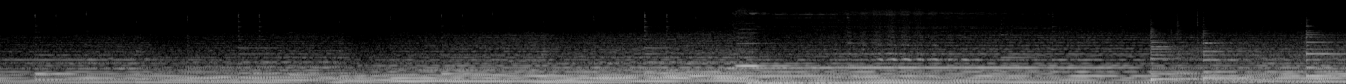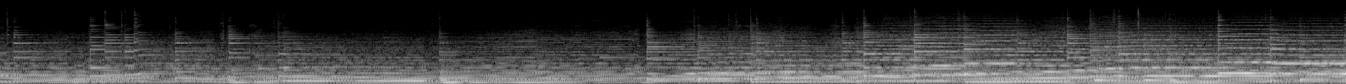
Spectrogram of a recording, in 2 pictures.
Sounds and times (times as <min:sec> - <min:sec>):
Music: 0:00.0 - 0:26.9.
